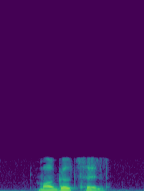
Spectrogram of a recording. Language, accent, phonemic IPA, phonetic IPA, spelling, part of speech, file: Armenian, Eastern Armenian, /mɑɡəlˈt͡sʰel/, [mɑɡəlt͡sʰél], մագլցել, verb, Hy-մագլցել.ogg
- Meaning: 1. to climb (as with claws or talons, like birds and cats) 2. to climb (as of plants) 3. to slide up, to glide up 4. to climb, to scale (often carrying something) 5. to ascend, to reach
